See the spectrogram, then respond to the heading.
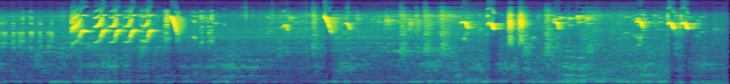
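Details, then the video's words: Kolibri ninja sunbird on a training recording for caged singers: a quick series of high looping notes, then scattered sharp clicks and chirps, and paired high tweets near the end, with a low background murmur. "masteran burung Kolibri ninja agar cepet gacor dan ngobra"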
